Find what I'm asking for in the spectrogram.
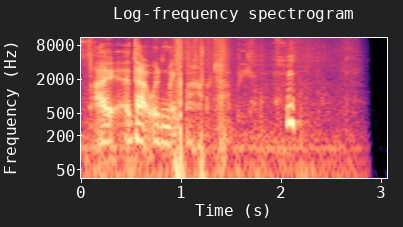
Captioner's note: chuckles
